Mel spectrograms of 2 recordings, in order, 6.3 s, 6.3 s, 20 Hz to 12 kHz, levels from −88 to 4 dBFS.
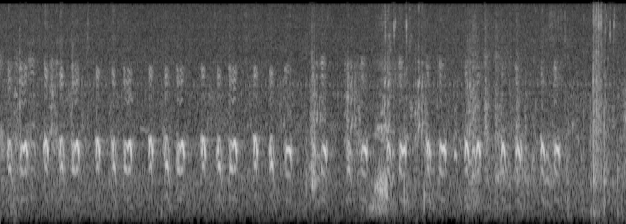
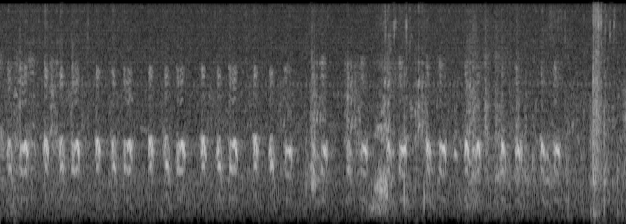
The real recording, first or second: first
